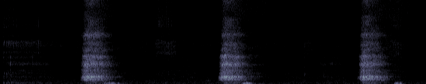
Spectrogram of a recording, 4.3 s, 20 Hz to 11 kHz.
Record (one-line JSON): {"exhalation_length": "4.3 s", "exhalation_amplitude": 6257, "exhalation_signal_mean_std_ratio": 0.36, "survey_phase": "beta (2021-08-13 to 2022-03-07)", "age": "45-64", "gender": "Female", "wearing_mask": "No", "symptom_none": true, "smoker_status": "Ex-smoker", "respiratory_condition_asthma": false, "respiratory_condition_other": false, "recruitment_source": "REACT", "submission_delay": "3 days", "covid_test_result": "Negative", "covid_test_method": "RT-qPCR", "influenza_a_test_result": "Unknown/Void", "influenza_b_test_result": "Unknown/Void"}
